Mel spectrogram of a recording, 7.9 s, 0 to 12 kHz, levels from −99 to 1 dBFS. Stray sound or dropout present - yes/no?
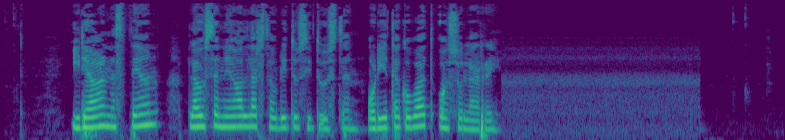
no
